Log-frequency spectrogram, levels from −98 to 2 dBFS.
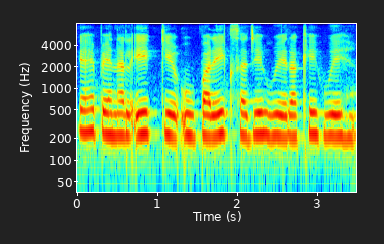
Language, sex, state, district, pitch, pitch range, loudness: Hindi, female, Chhattisgarh, Balrampur, 220 Hz, 215-230 Hz, -14 LUFS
